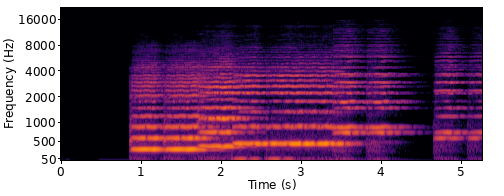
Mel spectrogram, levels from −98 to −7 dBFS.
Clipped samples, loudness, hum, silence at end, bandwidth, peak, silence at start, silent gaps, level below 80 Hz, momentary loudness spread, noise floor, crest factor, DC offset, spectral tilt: under 0.1%; -36 LUFS; none; 0 s; 13.5 kHz; -22 dBFS; 0.85 s; none; -62 dBFS; 12 LU; -58 dBFS; 14 dB; under 0.1%; -3 dB/octave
